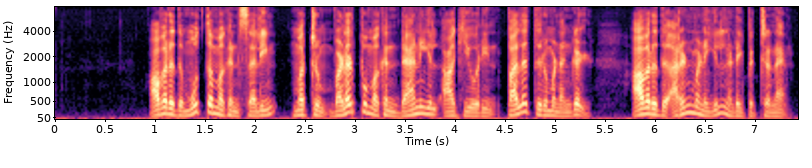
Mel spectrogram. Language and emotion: Tamil, neutral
